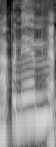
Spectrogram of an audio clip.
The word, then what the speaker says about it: eponym: Eponym.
